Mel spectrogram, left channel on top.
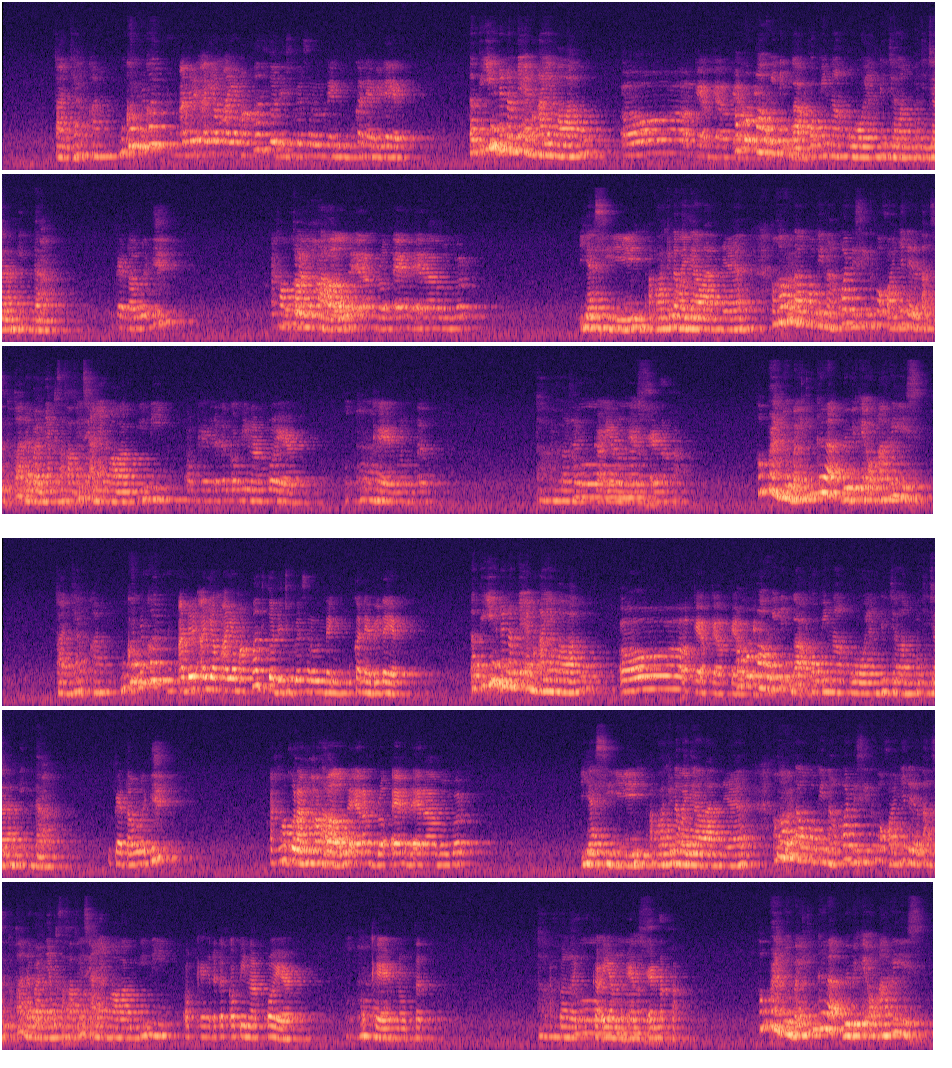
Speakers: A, on the left; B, on the right.
A: tanjakan. Bukan,
B: Kayaknya
A: bukan.
B: aku ada ayam-ayam apa gitu ada juga serundeng. Bukan ya, beda ya?
A: Tapi iya dia namanya emang Ayam Lalagung.
B: Oh, oke oke oke
A: Kamu
B: oke.
A: tahu ini nggak Kopi Nako yang di Jalan Pajajaran Indah?
B: Gak tahu lagi. <laughs> Aku
A: Kalau
B: kurang
A: kamu
B: hafal
A: tahu,
B: daerah Blo eh daerah Bogor.
A: Iya sih, apalagi nama jalannya.
B: <laughs>
A: Kalau
B: Eh,
A: kamu tahu Kopi Nangko, di situ pokoknya deretan situ tuh ada banyak.
B: Dekat
A: Salah satunya
B: Ko-
A: si ayam lalagung ini.
B: Oke, dekat Kopinako ya.
A: Mm-mm.
B: Oke, noted.
A: Terus,
B: Apalagi Kak yang enak-enak, Kak?
A: kamu pernah nyoba ini nggak bebeknya Om Aris?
